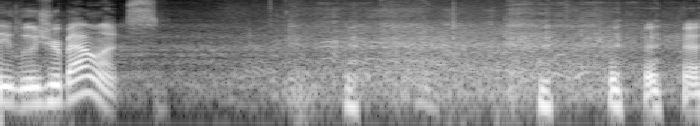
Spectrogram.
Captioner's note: laughter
